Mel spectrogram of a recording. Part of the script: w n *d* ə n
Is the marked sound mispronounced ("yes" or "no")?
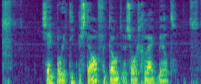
yes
